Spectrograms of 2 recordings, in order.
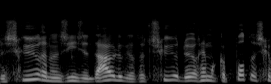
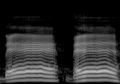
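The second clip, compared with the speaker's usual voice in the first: loud imitated lamb bleat; lamb's bleat; 13 dB louder than usual. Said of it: "hoort ze hem al".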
